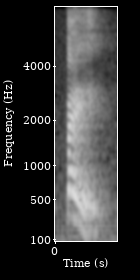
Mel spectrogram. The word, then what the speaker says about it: 北: So 北 is the third tone, and the back is the fourth tone. 北, back, means your back.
